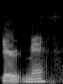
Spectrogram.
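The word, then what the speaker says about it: Dirtmouth: as well you know some people pronounce it dirt myth yeah i mean yeah i always say dirt mouth out oh like maybe it's because like i don't know things like plymouth aren't called like plymouth but whatever you know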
